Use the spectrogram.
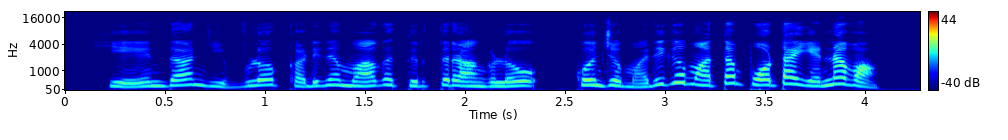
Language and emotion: Tamil, angry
